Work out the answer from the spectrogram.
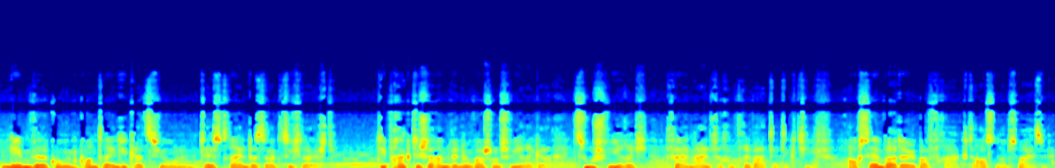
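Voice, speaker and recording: An actor playing a hard-boiled private detective in a radio play, wry and unruffled, with a laconic, sardonic delivery. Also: male voice, rumbling low, expressive, brisk. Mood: wry noir narration. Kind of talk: radio play dialogue and noir first-person narration. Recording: radio play with music underneath.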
